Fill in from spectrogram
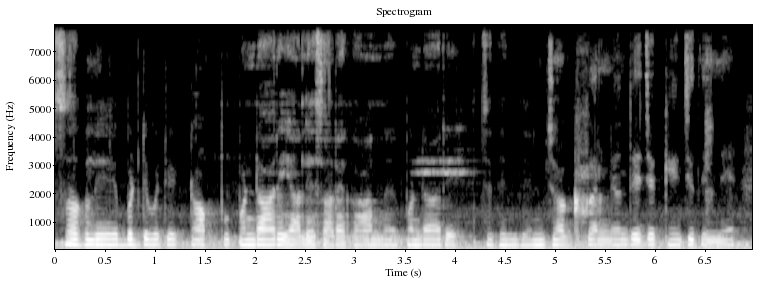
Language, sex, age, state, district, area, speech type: Dogri, female, 30-45, Jammu and Kashmir, Reasi, rural, spontaneous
